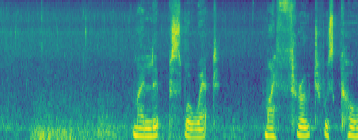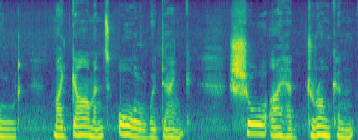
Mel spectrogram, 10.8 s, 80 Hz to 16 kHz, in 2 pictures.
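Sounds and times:
low rumbling thunder: 0:00.0 - 0:06.2
steady rain: 0:00.0 - 0:10.7
speech: 0:02.0 - 0:03.3, 0:04.0 - 0:10.7.

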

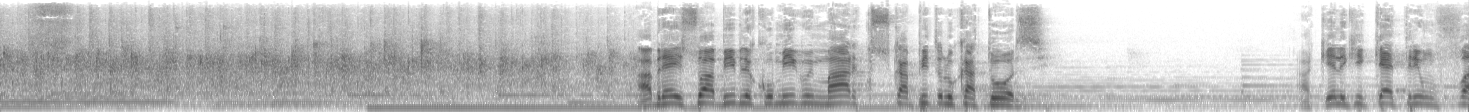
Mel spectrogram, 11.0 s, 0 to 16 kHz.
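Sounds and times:
audience applause during a sermon: 0:00.0 - 0:05.2
sustained low keyboard or organ chords: 0:00.0 - 0:11.0
speech: 0:04.8 - 0:07.9, 0:09.8 - 0:11.0.

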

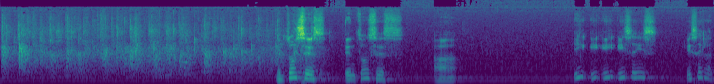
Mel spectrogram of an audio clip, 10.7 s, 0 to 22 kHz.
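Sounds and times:
audience applauding: 0:00.0 - 0:04.9
speech: 0:04.1 - 0:07.0, 0:08.6 - 0:10.7
low hum: 0:05.9 - 0:10.3.

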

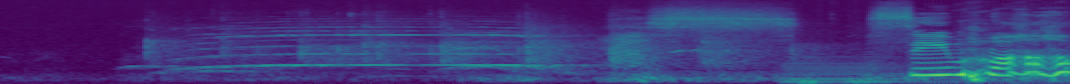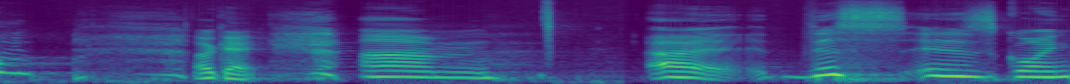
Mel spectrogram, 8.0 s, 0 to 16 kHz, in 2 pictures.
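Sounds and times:
audience applause: 0:00.5 - 0:03.2
speech: 0:03.4 - 0:08.0.

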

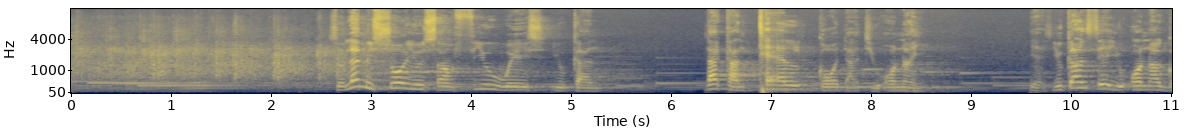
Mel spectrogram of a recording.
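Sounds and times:
crowd clapping as an offering: 0:00.0 - 0:03.4
sustained musical tone: 0:00.0 - 0:10.0
speech: 0:02.6 - 0:05.4, 0:06.4 - 0:08.6, 0:09.6 - 0:11.0.

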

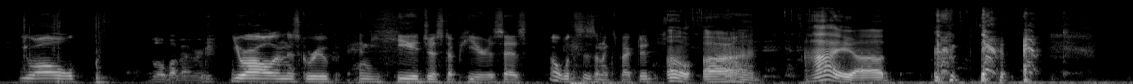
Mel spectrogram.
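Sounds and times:
speech: 0:00.2 - 0:10.4
sick man coughing: 0:09.4 - 0:10.5.

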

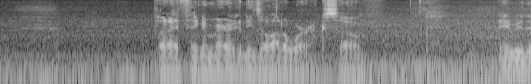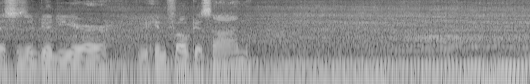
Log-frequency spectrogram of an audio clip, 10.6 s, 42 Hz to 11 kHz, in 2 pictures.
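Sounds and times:
speech: 0:01.6 - 0:03.9, 0:05.0 - 0:08.0
small motorcycle engine cruising past: 0:07.6 - 0:10.6.

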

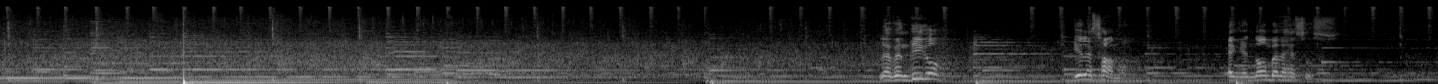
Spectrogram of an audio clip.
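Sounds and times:
large crowd applauding: 0:00.0 - 0:11.3
speech: 0:08.8 - 0:09.6, 0:10.8 - 0:11.4, 0:12.3 - 0:13.4.

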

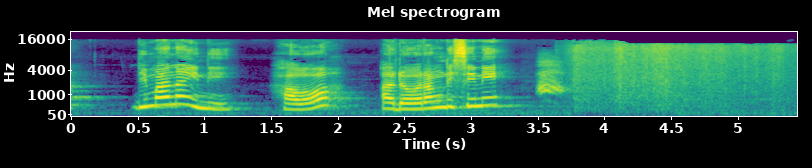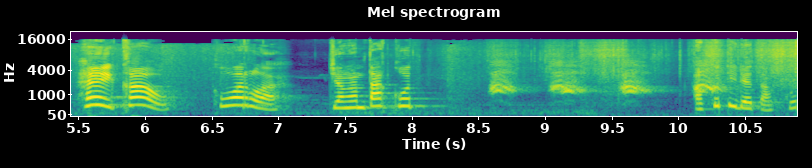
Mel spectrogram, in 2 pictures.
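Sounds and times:
speech: 0:00.5 - 0:03.7, 0:05.6 - 0:08.2, 0:10.1 - 0:10.8
crow-like bird cawing: 0:03.5 - 0:04.0, 0:08.5 - 0:10.5.

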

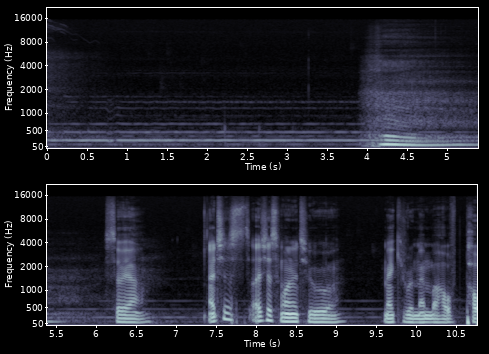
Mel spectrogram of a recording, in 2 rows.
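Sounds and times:
deep breath let out as a low voiced sigh: 0:03.9 - 0:06.0
speech: 0:04.2 - 0:04.4, 0:06.2 - 0:06.8, 0:07.4 - 0:10.7.

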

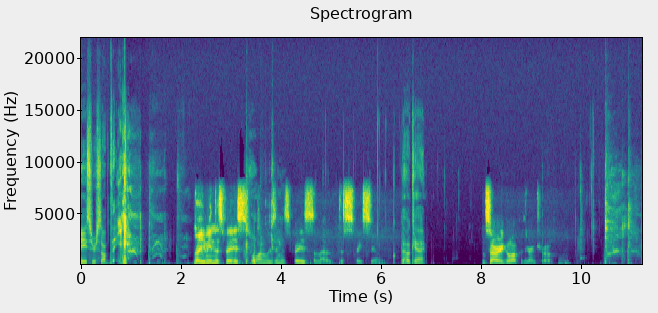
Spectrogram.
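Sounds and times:
speech: 0:00.0 - 0:01.1, 0:02.2 - 0:07.0, 0:08.0 - 0:09.9
person coughing: 0:00.6 - 0:02.3, 0:03.0 - 0:04.1, 0:10.4 - 0:11.2.

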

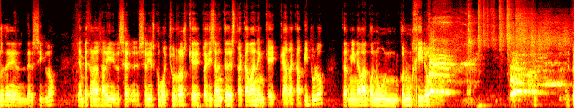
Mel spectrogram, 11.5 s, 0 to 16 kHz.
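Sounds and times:
speech: 0:00.0 - 0:09.5
pet dog howling: 0:08.6 - 0:11.4.

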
